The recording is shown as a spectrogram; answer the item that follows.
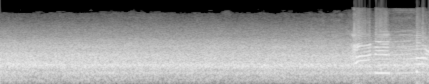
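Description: Football stadium crowd cheering in a steady din just after a goal has been scored.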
